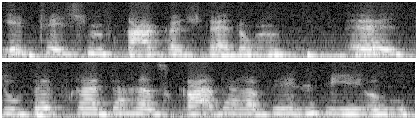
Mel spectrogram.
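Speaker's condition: Cerebral palsy, spastic and ataxic

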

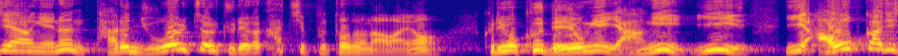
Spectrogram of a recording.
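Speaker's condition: No condition

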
